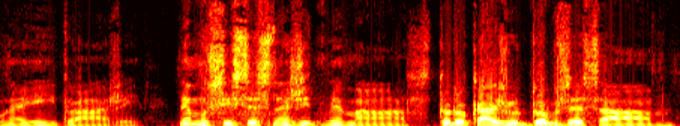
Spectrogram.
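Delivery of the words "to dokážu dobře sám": ordinary delivery, nothing marked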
